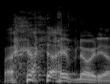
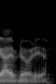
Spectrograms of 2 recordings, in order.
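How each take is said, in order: First: Laughing through the words. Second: Said in the usual way. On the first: Real, not acted. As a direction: chuckle while saying it. Repeats it laughing.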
